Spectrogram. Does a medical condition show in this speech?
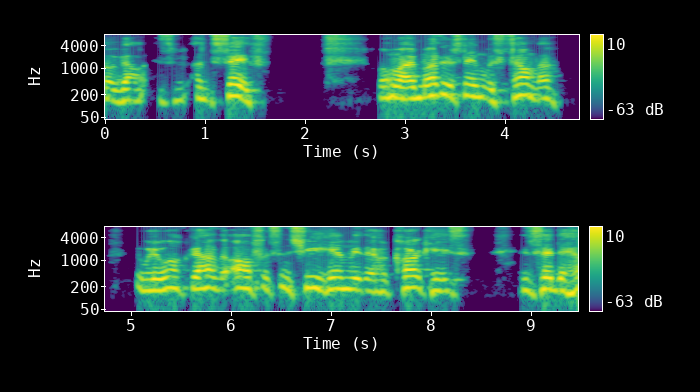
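Yes: cerebral palsy; swallowing and speech.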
